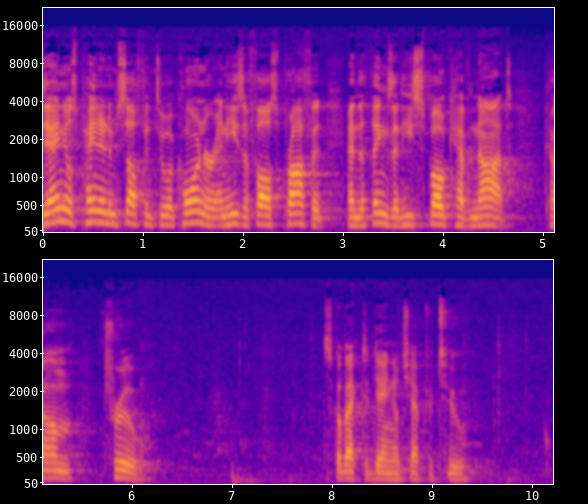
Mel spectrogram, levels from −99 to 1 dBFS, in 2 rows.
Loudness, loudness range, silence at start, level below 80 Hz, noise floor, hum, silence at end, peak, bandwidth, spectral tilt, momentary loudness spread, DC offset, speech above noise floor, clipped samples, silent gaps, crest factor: -24 LUFS; 10 LU; 0 s; -70 dBFS; -61 dBFS; none; 0.85 s; -4 dBFS; 15.5 kHz; -3.5 dB/octave; 14 LU; under 0.1%; 37 dB; under 0.1%; none; 22 dB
